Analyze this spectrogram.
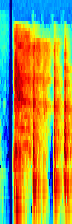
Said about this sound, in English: Cough, cough.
